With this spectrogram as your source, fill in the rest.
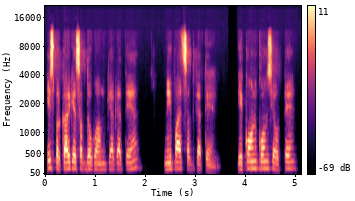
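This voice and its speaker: Male school teacher, fairly high but mellow voice, lively worked examples in an online class. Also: normal speed. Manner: explains, then acts out example exclamations with feeling. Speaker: Hindi grammar teacher.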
